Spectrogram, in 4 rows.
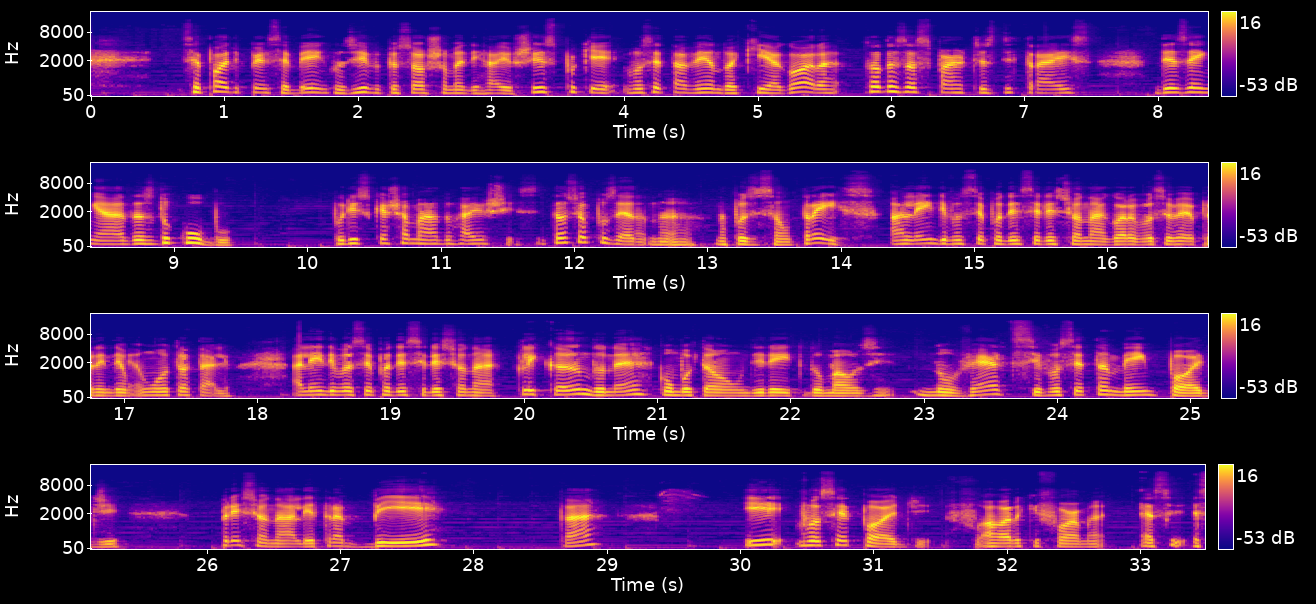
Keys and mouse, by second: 12.3 KP_1, 12.4 KP_3, 26.6 b.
